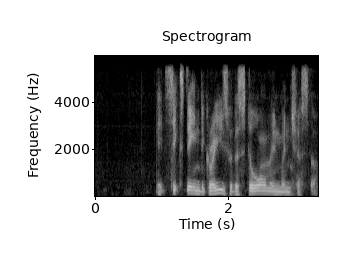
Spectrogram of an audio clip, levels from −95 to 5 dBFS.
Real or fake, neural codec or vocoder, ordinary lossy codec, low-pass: fake; codec, 24 kHz, 3 kbps, HILCodec; none; 5.4 kHz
